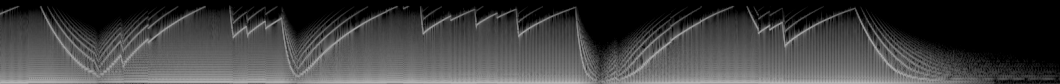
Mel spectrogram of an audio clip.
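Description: Moog Grandmother analog synthesizer playing a line of notes with oscillator sync on and its envelope driving oscillator 2's pitch. The harmonically rich, metallic tone sweeps up and back down through its overtones with each new envelope, about one, three and six seconds in. The effect is a little bit too dramatic, and the last note fades out near the end.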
